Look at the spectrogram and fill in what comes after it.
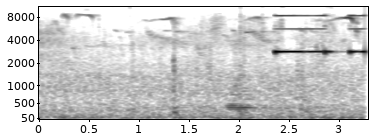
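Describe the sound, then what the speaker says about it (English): The power tailgate of a 2012 Acura MDX beeps three times, high-pitched electronic warning beeps starting near the end over a low, steady background rumble. "It'll just beep 3 times if it can't."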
